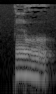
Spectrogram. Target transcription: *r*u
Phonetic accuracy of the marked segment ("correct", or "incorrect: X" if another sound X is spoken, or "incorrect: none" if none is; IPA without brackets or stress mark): incorrect: n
